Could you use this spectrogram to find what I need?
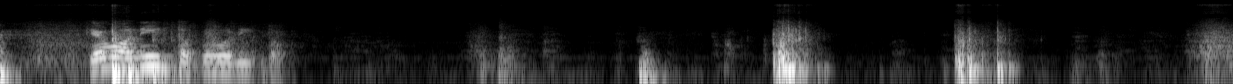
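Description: Pastries drop into a plastic bowl with soft thuds.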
